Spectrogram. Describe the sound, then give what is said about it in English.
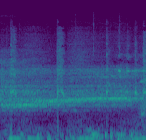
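An Aztec death whistle lets out a harsh, breathy, scream-like shriek that holds steady for the full few seconds, loud and noisy with a rough, wavering edge over a low hum. “Aztec death whistles.”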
